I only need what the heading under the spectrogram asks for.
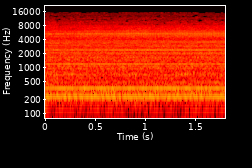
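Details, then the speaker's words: Air conditioner started on low fan speed and running off an 800W inverter converted from an old Belkin UPS on 24V batteries (two 12V) from an electric trike; steady even hum with airy fan rush, no surging or rattles, running normally. "then we'll turn our air conditioner on I usually turn it on on low speed just so it doesn't have a hard startup wattage there we go we have cold air for free"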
